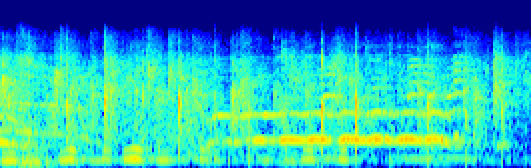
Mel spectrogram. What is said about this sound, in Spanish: un aplauso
